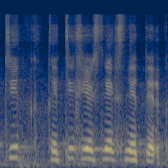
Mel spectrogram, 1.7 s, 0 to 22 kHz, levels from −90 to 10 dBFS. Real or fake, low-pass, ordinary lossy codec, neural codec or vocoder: fake; 14.4 kHz; Opus, 24 kbps; codec, 32 kHz, 1.9 kbps, SNAC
